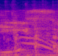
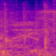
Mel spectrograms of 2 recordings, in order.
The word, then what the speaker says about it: Ys: Is it like yeast or is it rice or how you pronounce it? Yeah, East is an amazing series.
